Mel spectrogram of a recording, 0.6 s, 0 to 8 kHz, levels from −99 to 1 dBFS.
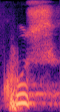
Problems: none marked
